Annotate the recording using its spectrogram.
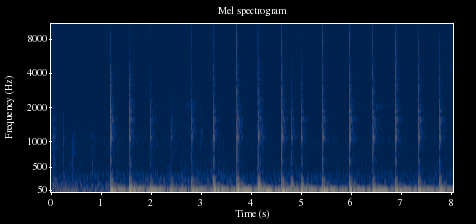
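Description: A run of sharp, unevenly spaced clicks, each with a low thump, about three or four a second, starting about a second in.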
